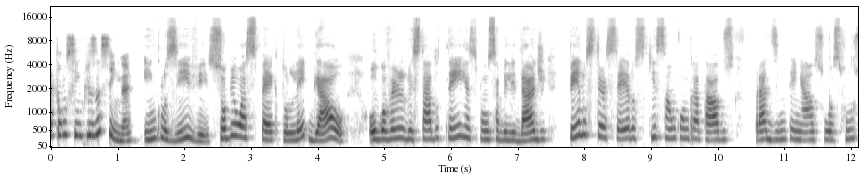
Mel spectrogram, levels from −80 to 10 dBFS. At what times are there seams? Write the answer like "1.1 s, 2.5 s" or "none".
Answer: none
